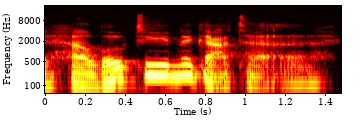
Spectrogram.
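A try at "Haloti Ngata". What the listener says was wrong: That's Haloti Nada. G is silent.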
